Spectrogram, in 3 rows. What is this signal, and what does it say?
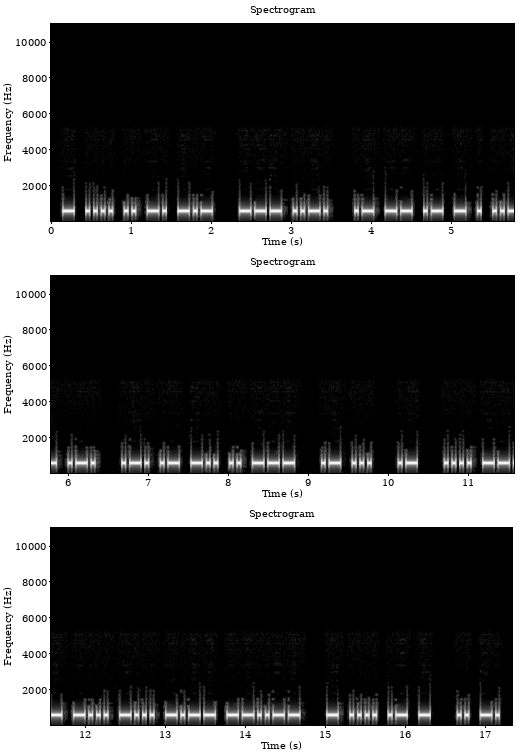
Morse code, heard as a keyed tone, about 25 wpm, 600 Hz. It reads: THINK OF AMATEUR RADIO AS A HOBBY, THAT IN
